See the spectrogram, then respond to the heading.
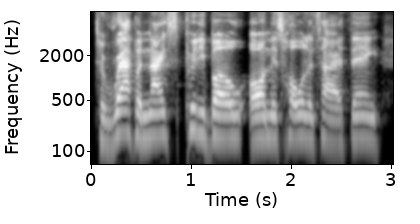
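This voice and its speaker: A man's voice: fairly high pitch, steady tone, normal speed, fairly bright tone, no echo, clean studio sound. Emphatic, conversational man hosting a livestream. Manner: conversational, emphatic, repeats phrases for weight. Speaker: host of a history live stream. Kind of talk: casual live talk answering audience questions.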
